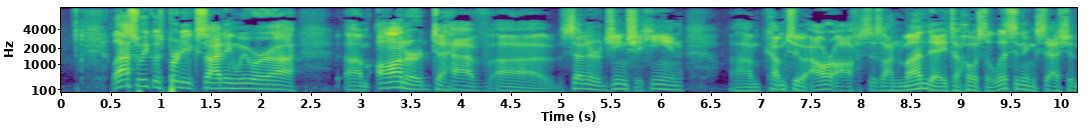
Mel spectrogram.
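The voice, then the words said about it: Slightly hoarse voice. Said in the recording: “apologize for my voice. There's a lot of yelling involved with the meet as well. So that's why I'm a little bit hoarse”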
